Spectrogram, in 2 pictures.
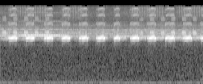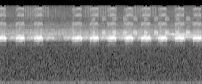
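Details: Grass insects on a deep autumn night in Changnyeong, South Gyeongsang, South Korea: a high, clear chirp repeated about three times a second in steady rhythm, over a faint, higher shimmering chorus of other insects and a low, steady hum.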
